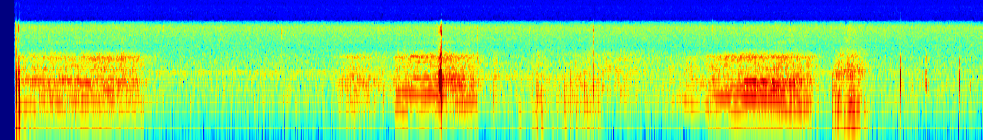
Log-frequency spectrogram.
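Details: Dog snoring: soft, slow, buzzing snores, about three breaths over ten seconds, with a few small clicks.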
